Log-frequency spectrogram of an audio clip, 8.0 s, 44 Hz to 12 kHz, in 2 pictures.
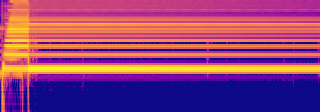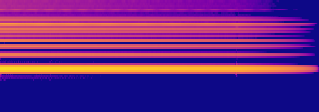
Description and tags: PPG 014 Sustained Organwave G#4
This sample is part of the "PPG
MULTISAMPLE 014 Sustained Organwave" sample pack. The sound is similar
to an organ sound, but at the start there is a strange attack
phenomenon which makes the whole sound weird. In the sample pack there
are 16 samples evenly spread across 5 octaves (C1 till C6). The note in
the sample name (C, E or G#) does not indicate the pitch of the sound
but the key on my keyboard. The sound was created on the Waldorf PPG VSTi. After that normalising and fades where applied within Cubase SX & Wavelab.
sustained, organ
